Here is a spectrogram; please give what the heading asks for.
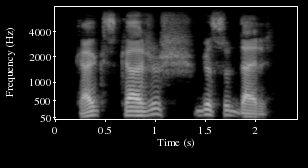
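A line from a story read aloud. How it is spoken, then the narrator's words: Muttered. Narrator (Russian): пробормотала Василиса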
